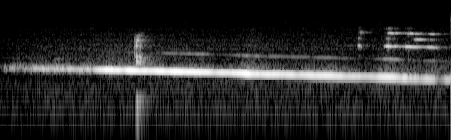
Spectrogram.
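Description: A falling-bomb whistle from a film scene: one loud, steady tone gliding slowly downward in pitch for over two seconds as the bomb drops, with a brief click early on and faint higher tones near the end.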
